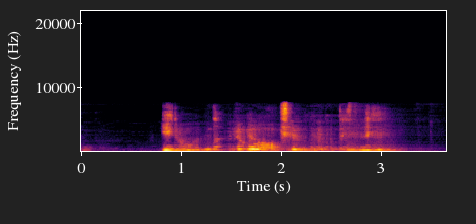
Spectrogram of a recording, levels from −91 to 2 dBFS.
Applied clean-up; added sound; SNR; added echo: neural mask model DeepFilterNet 3.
